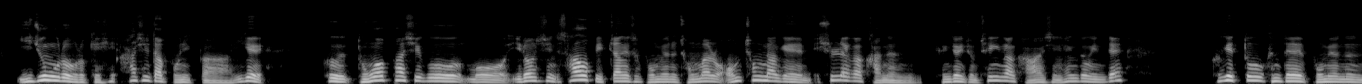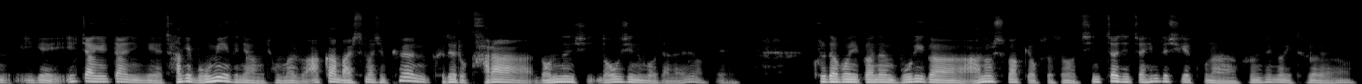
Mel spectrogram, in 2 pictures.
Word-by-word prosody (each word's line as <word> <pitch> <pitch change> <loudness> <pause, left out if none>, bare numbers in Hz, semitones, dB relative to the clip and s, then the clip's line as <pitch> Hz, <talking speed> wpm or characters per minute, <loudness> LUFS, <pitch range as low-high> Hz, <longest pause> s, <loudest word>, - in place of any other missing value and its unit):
2 130 +5 0
중으로 180 -7 +7
그렇게 110 -1 -2
히 115 +9 -8
하시다 180 -4 0
보니까 95 -6 -3
이게 145 +5 +3 0.6
그 135 -5 +4
동업하시고 155 -2 +3
뭐 110 -5 +1
이러신 155 - 0
사업 200 - +4
입장에서 130 0 0
보면은 115 +1 -1
정말로 125 +6 0
엄청나게 150 - +1
신뢰가 185 -5 -1
가는 90 -6 -3 0.3
굉장히 125 +3 +1
좀 110 -4 -4
책임감이 175 - -1
강하신 100 +2 -3
행동인데 140 +3 -1 0.9
그게 185 +4 +3
또 180 -3 +3
근데 145 -2 +3
보면은 120 -3 0
이게 95 -3 -3
일장일단인 130 - 0
게 85 -2 -4
자기 125 - +1
몸이 140 - +4
그냥 90 -7 -4
정말로 85 -4 -6
아까 105 +6 +1
말씀하신 100 +1 -2
표현 155 - 0
그대로 110 -3 -2
갈아 110 -8 0
넣는 115 +7 +2
시 110 - -12
넣으시는 110 -1 -1
거잖아요. 80 +7 -8
예. 90 - -17 0.9
그러다 125 0 +3
보니까는 110 -2 +2
무리가 100 - +1
안 110 - +2
올 135 - +3
수밖에 115 -6 -5
없어서 90 -1 -7
'진짜, 115 - 0
진짜 115 -3 -2
힘드시겠구나.' 105 - -4
그런 100 -2 -4
생각이 105 -4 -4
들어요. 90 -1 -6
115 Hz, 325 characters per minute, -23 LUFS, 95-140 Hz, 0.9 s, 중으로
